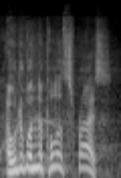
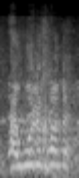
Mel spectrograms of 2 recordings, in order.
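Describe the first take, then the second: First: Said in the usual way. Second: Higher, laughing through the words. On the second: Real, not acted. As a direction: laugh at your own missed chance. Repeats it, breaking into laughter.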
